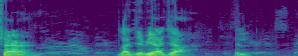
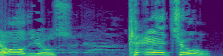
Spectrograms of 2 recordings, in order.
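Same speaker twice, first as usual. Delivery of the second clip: anguished prayer; 6 semitones higher than usual. Retold or imitated. Grieving father pleading with God in prayer, anguished and high.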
